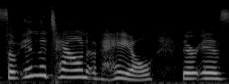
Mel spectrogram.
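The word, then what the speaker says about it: Geel: town in Belgium called Hale. And it's spelled really funny, G-E-E-L-L. Yeah, G-E-E-L, but they say Hale.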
